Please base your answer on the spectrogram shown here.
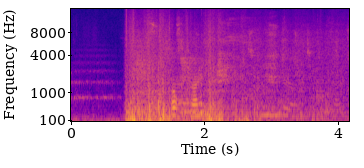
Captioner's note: white suit rustles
